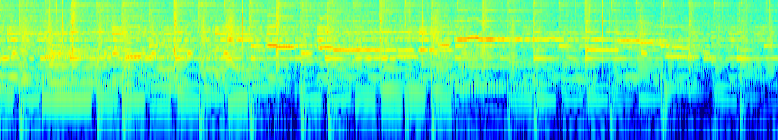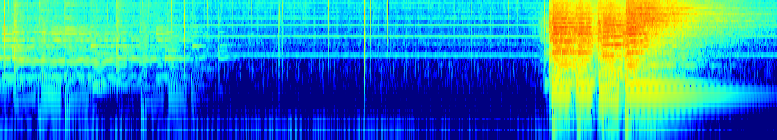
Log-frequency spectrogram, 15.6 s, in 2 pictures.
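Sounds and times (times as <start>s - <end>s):
jazz rock music: 0.0s - 9.9s, 13.2s - 15.4s.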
